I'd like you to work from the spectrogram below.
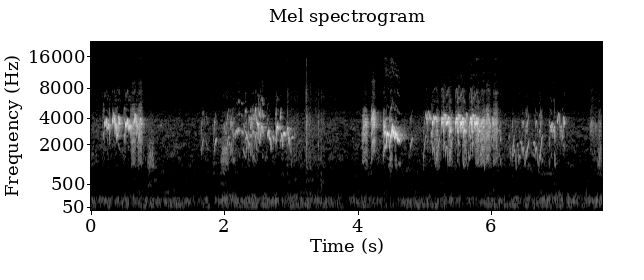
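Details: Sooty-headed bulbul singing actively: bursts of chattering, bubbly phrases roughly a second long, broken by short pauses, with a faint low rumble underneath.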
